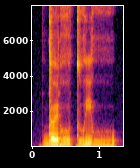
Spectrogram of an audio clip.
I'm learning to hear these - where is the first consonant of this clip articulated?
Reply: tongue tip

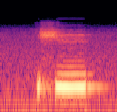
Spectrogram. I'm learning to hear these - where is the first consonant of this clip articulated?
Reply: palate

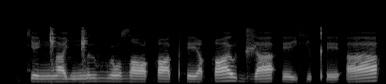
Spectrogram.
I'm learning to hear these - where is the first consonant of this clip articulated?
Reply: palate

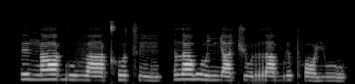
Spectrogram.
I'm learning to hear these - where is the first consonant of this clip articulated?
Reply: velum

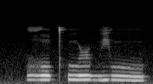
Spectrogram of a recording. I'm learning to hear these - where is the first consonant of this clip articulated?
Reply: velum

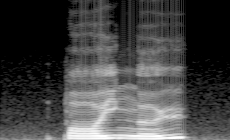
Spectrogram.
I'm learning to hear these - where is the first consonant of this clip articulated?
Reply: lips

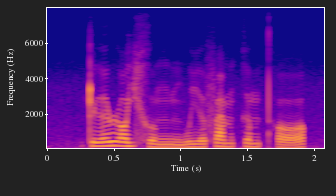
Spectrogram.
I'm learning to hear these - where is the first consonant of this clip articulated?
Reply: retroflex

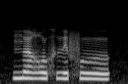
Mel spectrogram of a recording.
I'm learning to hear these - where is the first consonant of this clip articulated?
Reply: velum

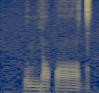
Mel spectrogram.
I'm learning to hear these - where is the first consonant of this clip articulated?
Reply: velum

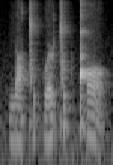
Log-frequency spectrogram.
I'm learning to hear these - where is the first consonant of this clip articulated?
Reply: palate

